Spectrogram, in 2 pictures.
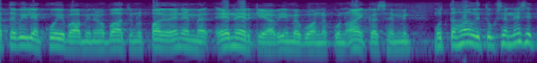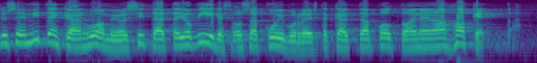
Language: Finnish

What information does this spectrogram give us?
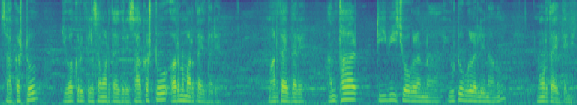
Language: Kannada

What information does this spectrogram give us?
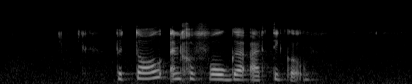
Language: Afrikaans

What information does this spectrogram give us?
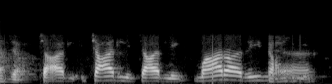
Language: Tamil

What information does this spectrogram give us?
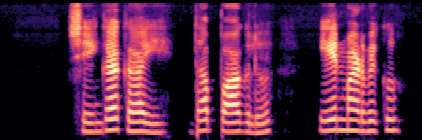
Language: Kannada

